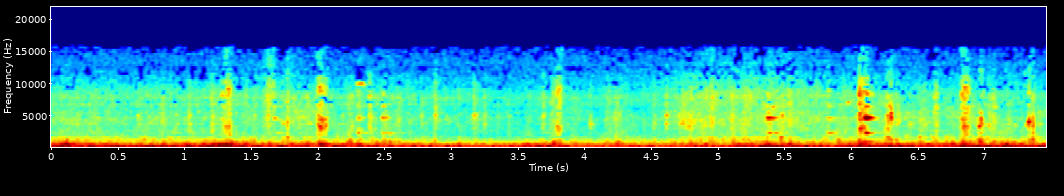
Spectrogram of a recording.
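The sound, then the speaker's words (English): Steady, loud low rumble of a Land Rover about 25 years old with no weather seals driving on a road, with a constant engine drone and scattered light rattles and ticks throughout, and no one talking. “We're in a Land Rover that's probably about 25 years old.”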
